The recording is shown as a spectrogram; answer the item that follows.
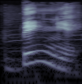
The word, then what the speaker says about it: Beignet: Calma é que o Google vai dizer pra gente a pronúncia correta. Beignet. Benhé. Benhé. – Parabéns. É isso.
